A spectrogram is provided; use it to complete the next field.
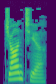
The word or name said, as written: jaantje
